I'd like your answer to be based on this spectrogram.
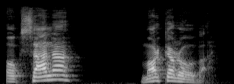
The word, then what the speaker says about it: Oksana Markarova: And from what I understand, it's phonetic. Oksana Markarova.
